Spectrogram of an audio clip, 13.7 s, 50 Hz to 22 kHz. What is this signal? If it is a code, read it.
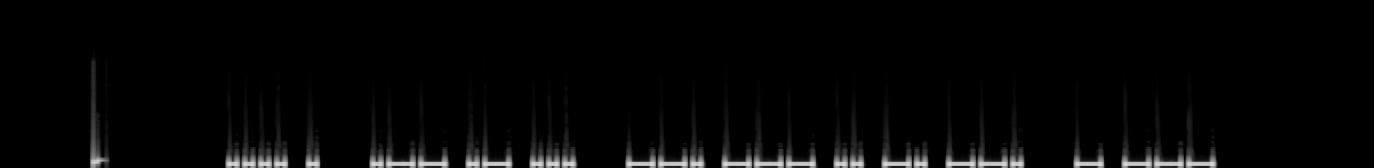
Morse code, heard as a keyed tone, about 15 wpm, 700 Hz. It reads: HE WAS GOING TO
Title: Sets of 4 Words 15wpm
